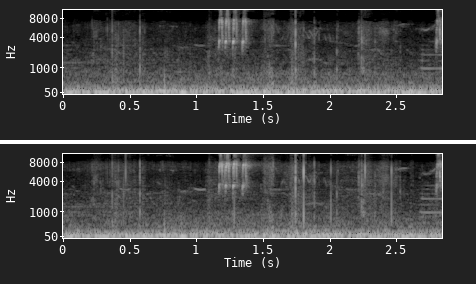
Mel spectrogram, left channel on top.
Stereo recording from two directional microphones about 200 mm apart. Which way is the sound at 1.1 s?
40° left (ahead or behind).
